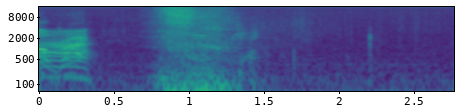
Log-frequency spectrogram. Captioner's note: whoosh!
